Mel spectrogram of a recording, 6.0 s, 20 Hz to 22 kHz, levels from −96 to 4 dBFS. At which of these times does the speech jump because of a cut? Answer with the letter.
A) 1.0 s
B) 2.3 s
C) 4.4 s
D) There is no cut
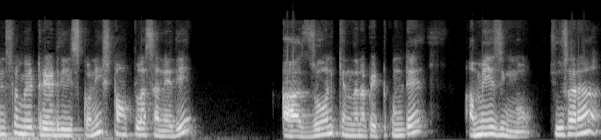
D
